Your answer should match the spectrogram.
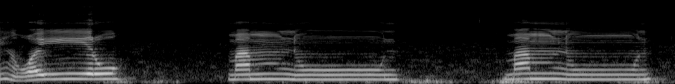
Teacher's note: را کے پر پیش ہے، اس را کو بھی موٹا پڑھیں گے، پور پڑھیں گے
